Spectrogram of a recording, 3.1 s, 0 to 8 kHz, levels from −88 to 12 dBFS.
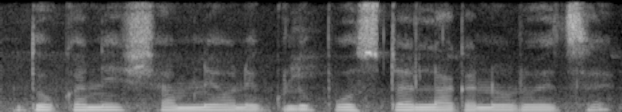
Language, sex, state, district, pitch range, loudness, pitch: Bengali, female, West Bengal, Cooch Behar, 175-190 Hz, -15 LUFS, 180 Hz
